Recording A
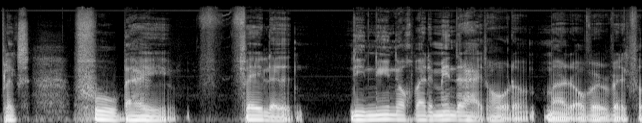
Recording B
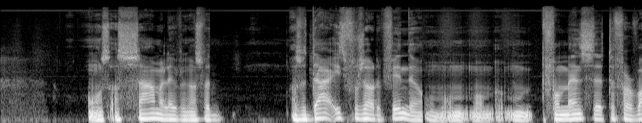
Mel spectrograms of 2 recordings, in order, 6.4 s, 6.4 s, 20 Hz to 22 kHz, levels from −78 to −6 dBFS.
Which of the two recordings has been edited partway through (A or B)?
B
